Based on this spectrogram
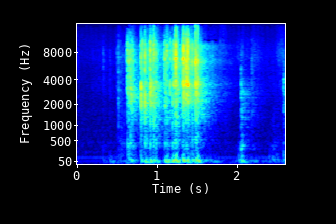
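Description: Archangel Michael oracle cards are shuffled before a reading: a loud riffling flutter lasts about a second, then a shorter second burst of card flicks follows.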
